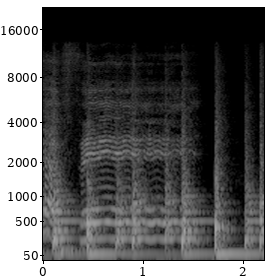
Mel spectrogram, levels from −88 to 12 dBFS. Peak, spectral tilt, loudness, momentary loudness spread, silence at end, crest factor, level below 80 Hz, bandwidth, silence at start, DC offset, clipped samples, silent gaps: -14 dBFS; -5.5 dB/octave; -33 LUFS; 4 LU; 0 s; 18 dB; -42 dBFS; 13.5 kHz; 0 s; under 0.1%; under 0.1%; none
